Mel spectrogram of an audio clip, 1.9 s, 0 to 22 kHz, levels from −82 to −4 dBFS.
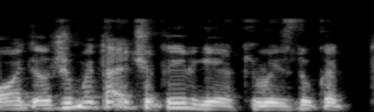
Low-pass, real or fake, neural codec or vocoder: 10.8 kHz; real; none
